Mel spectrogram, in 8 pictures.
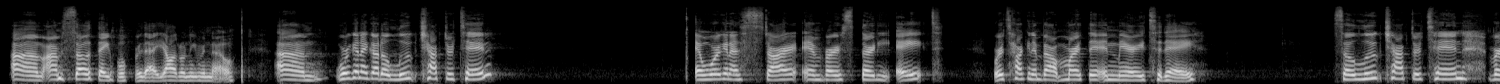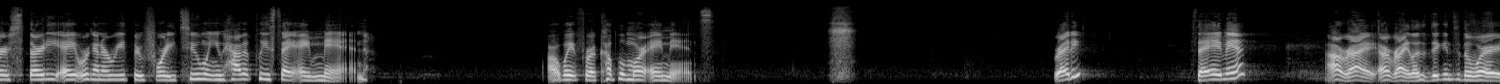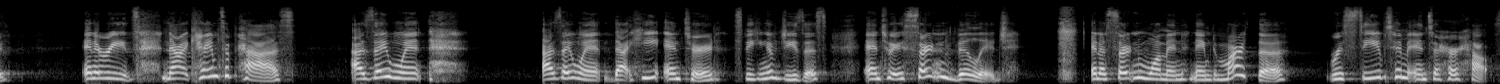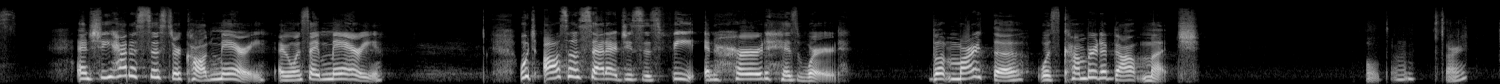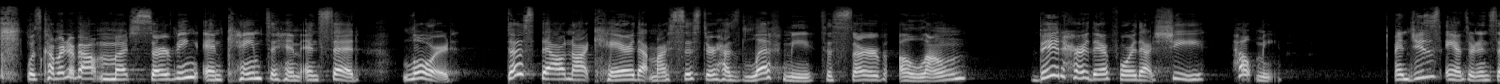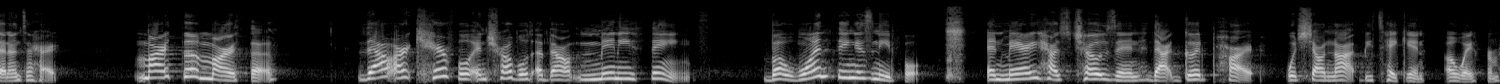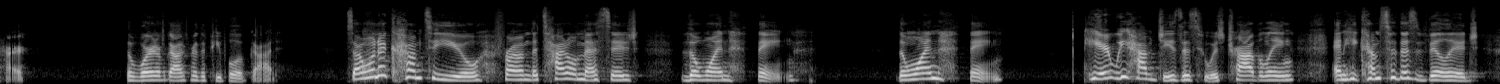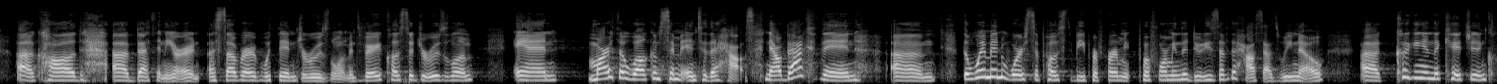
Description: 8 September 2025 Series: Sunday Sermons All Sermons The One Thing The One Thing Mary chose the one thing, time at Jesus’ feet.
